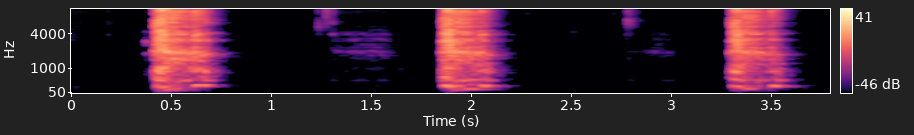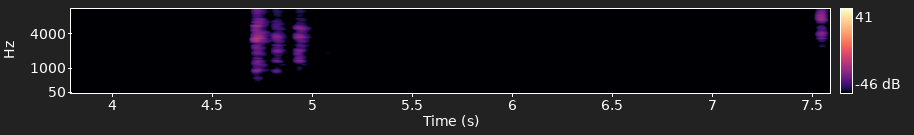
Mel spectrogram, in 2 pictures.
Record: {
  "cough_length": "7.6 s",
  "cough_amplitude": 32768,
  "cough_signal_mean_std_ratio": 0.24,
  "survey_phase": "beta (2021-08-13 to 2022-03-07)",
  "age": "45-64",
  "gender": "Female",
  "wearing_mask": "No",
  "symptom_none": true,
  "smoker_status": "Never smoked",
  "respiratory_condition_asthma": false,
  "respiratory_condition_other": false,
  "recruitment_source": "REACT",
  "submission_delay": "1 day",
  "covid_test_result": "Negative",
  "covid_test_method": "RT-qPCR",
  "influenza_a_test_result": "Negative",
  "influenza_b_test_result": "Negative"
}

